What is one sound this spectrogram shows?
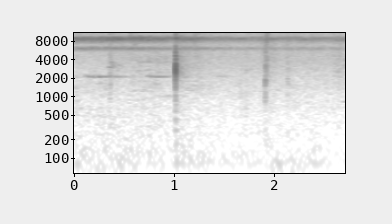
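Footsteps scuff on a dirt path.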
